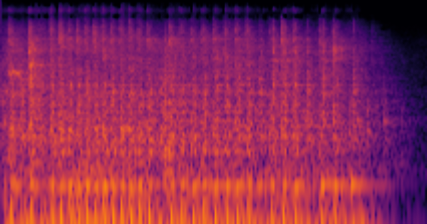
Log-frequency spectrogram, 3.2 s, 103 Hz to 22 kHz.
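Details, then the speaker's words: 2008 Ski-Doo Rev two-stroke twin snowmobile sold as blown up, on choke with belt off: crisp rapid buzz with steady even pulses, fired right away; running normally on both cylinders. "is sure sounds like it's running on two so as you guys just saw this thing fired up right away no starting fluid or anything um it seemed to smooth out pretty nicely"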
